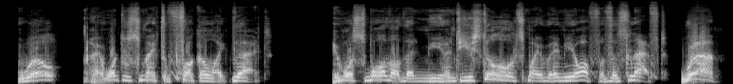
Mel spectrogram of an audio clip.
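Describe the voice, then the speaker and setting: A put-on character voice from a man, raspy and at a moderate pace. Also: fairly high pitch for a man, lively intonation. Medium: read story. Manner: crude, blustering.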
